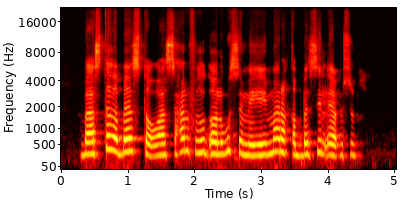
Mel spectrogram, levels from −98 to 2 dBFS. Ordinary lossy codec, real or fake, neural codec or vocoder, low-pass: none; fake; codec, 44.1 kHz, 7.8 kbps, DAC; none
